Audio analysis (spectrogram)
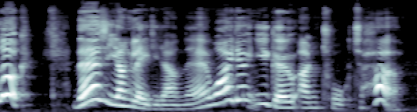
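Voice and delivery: lifted, loud motherly prompting; encouraging mother owl. A narrator's reading. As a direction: coax the child to go and look. Mother owl encouraging her child.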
